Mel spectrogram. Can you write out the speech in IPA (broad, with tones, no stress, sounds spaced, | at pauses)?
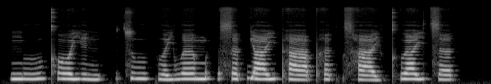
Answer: ŋ uː˨˥ kʰ ɔː˧ j ɪ˨ ŋ | t͡s uː˧ kʷ ɐ˨˧ j w ɐ˥ m | s ɐ˨˥ k̚ j aː˨˧ j pʰ aː˨˩ pʰ ɐ˨ k̚ t͡sʰ aː˨˩ j kʷʰ aː˥ j t͡s ɐ˧ k̚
